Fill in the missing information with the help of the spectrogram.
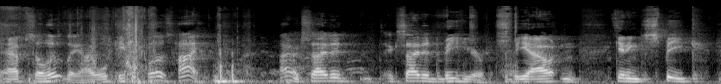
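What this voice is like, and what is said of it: New York accent. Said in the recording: “I didn't grow up here. Might be able to tell from my accent. I moved from New York”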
